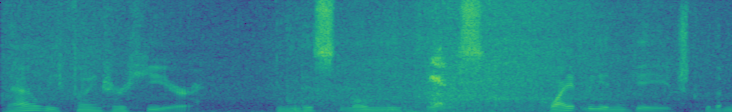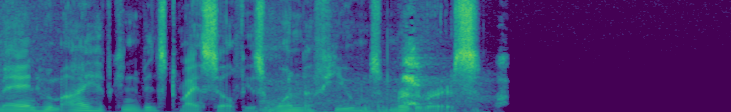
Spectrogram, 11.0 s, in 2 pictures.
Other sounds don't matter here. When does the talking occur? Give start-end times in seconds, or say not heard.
0.0-9.2.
